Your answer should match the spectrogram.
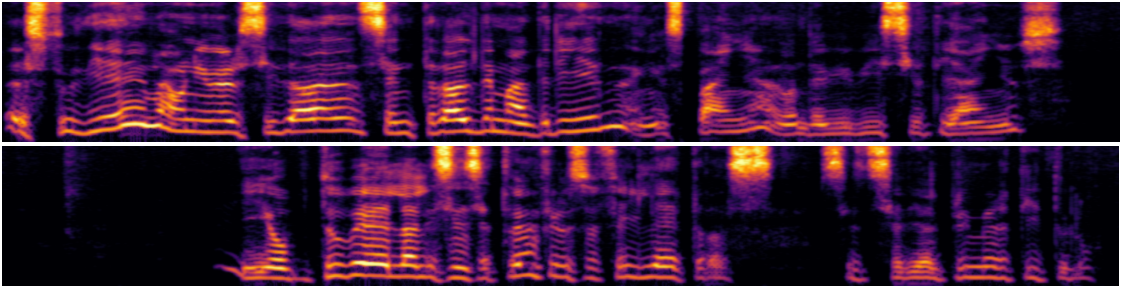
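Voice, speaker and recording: An older man with a Costa Rican accent recalling his life in an interview, thoughtful and measured, often pausing to correct himself. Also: high voice, gravelly, mellow, no room sound. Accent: Costa Rican Spanish. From Costa Rica. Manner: thoughtful, measured, with frequent restarts and self-corrections. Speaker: retired professor interviewed. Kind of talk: reflective interview reminiscence.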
